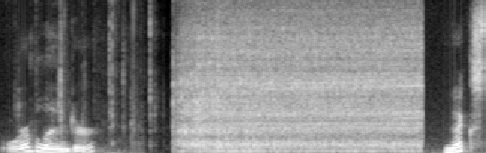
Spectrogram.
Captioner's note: blender whirs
